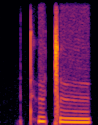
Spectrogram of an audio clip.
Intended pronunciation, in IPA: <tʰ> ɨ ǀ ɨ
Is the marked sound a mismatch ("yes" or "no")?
no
